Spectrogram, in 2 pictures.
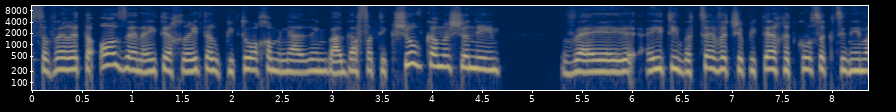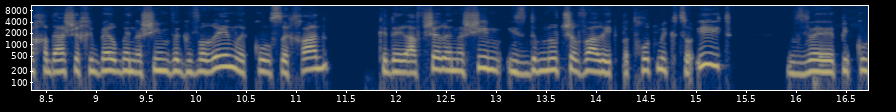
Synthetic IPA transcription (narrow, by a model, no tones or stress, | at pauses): save̞ʁetaʔo̞ze̞naitiaχʁejtalpituaχhamenaalimbeaɡafatikʃuvkamaʃanim | veaitibat͡se̞vetʃepiteaχetkuʁshakt͡sinimaχadaʃeχibe̞ʁbenaʃimveɡvaʁimlekuʁseχad | ke̞de̞jleafʃe̞ʁenaʃimizdamnutʃavaleit̚patχutmikt͡so̞ʔit | vepiku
